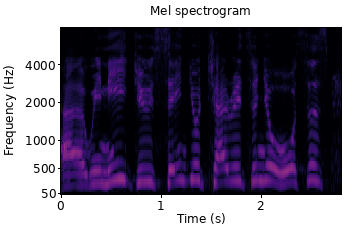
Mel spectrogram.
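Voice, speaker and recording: A man with a South African accent speaks at an extremely high pitch. His pace is moderate and his pitch varies in an ordinary way. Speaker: preacher. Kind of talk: sermon. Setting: church.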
